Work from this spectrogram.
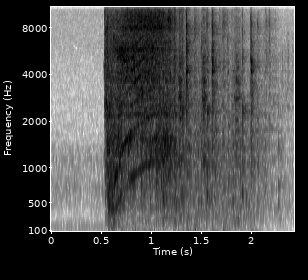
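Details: Wheel Horse 315-8 garden tractor, Kohler CH15S engine, won't shut off: with the magneto primary terminal grounded and everything unhooked but the starter wire, it still sparks; sharp catch on cranking, then ragged firing fading over a second or two.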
